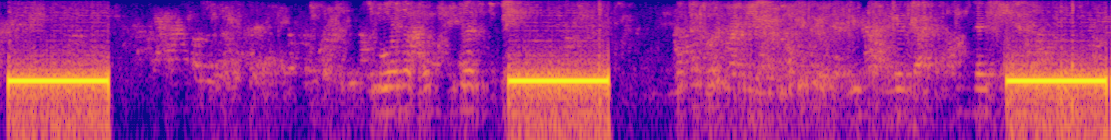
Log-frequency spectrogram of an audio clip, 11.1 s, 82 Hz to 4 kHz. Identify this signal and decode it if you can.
Ringback tone (Europe, 425 Hz), with speech.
